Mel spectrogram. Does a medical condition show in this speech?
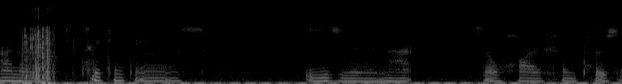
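No.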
